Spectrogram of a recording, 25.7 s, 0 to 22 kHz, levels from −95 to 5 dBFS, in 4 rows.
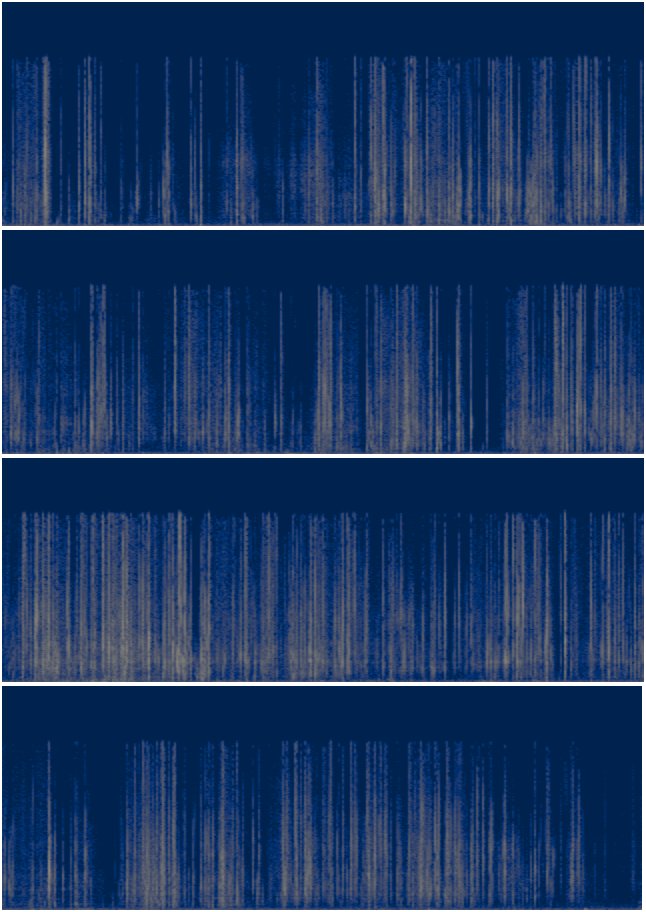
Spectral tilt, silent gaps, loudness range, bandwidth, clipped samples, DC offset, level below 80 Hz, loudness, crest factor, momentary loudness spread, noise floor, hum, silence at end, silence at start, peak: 0.5 dB/octave; none; 7 LU; 17 kHz; under 0.1%; under 0.1%; -70 dBFS; -46 LUFS; 40 dB; 14 LU; -68 dBFS; none; 0 s; 0 s; -8 dBFS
